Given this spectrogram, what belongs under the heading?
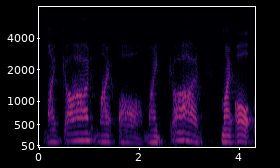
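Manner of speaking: understated, drawn-out fervent prayer; restrained cry to God. Acted. Francis alone on the ground at night, crying out in prayer. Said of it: "he begins crying out".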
